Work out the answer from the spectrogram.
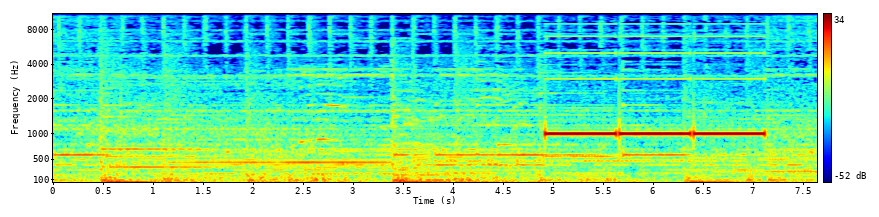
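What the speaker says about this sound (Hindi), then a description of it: "मैं बीप डाल दूंगा उसमें" A loud, steady censor beep runs for about two seconds over continuous background music and road ambience inside a moving car.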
